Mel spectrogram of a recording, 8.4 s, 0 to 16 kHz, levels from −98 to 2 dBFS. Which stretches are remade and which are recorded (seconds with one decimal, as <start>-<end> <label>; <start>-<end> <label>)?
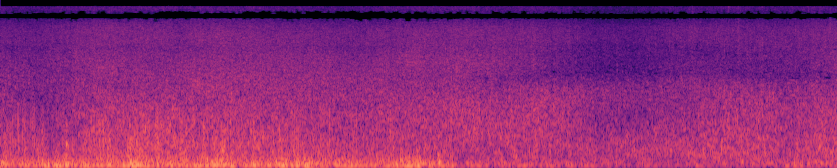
0.0-1.0 recorded; 1.0-1.9 remade; 1.9-8.4 recorded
